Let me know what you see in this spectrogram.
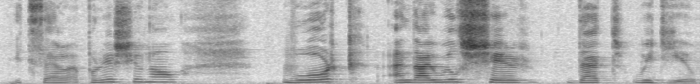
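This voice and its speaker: With a strong Madeiran accent, a woman speaks very slowly at a medium pitch, her tone bright and sharp and her pitch varying in an ordinary way. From Madeira, Portugal. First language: Portuguese. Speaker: public health official. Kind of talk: conference presentation. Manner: halting, many fillers.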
